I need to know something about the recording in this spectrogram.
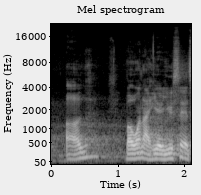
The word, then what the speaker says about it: UGH: It's People say ugh. Yeah, it's not if you're saying ugh, you don't know me. It's right. Like it's the U is just the G is silent.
